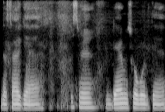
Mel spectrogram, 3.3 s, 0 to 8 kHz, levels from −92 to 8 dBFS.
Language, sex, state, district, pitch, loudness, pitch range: Hindi, male, Bihar, Jahanabad, 120 Hz, -18 LUFS, 110-130 Hz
